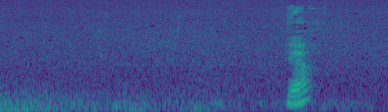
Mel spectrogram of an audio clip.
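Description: A thunderstorm rumbles low and soft under steady rain-like noise, with a brief sharp rising tone standing out near the end.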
